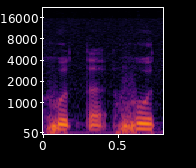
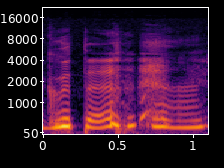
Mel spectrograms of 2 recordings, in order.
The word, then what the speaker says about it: Goethe: Lo tes les di Hute, aduh kok dapat pronunciation gue bahasa Belanda, di Goethe.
